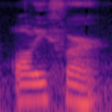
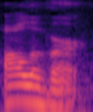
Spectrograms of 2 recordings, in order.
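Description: First: Oliver with an F for the V; wrong pronunciation. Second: Oliver with a clear V, stressed first; correct pronunciation. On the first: Vlogger showing how not to say Oliver, mispronounced. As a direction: mispronounce Oliver as o-LEE-fer. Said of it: "not Oliver". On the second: Vlogger correcting listeners on Oliver, correct pronunciation. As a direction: model Oliver as OL-i-ver. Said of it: "It's Oliver". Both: Shown as a demonstration.

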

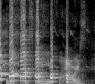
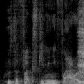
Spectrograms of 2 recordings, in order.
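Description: First: Much higher and louder, laughing through it; laughing mock outrage. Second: Said in the usual way. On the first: Coworker repeats the flower question, laughing loudly. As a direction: blurt it out cracking up. Retold confrontation over flowers.

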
